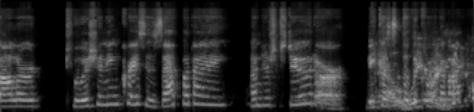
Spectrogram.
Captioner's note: speaks faintly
